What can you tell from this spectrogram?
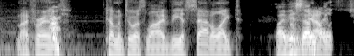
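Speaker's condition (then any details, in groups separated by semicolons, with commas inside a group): No condition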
